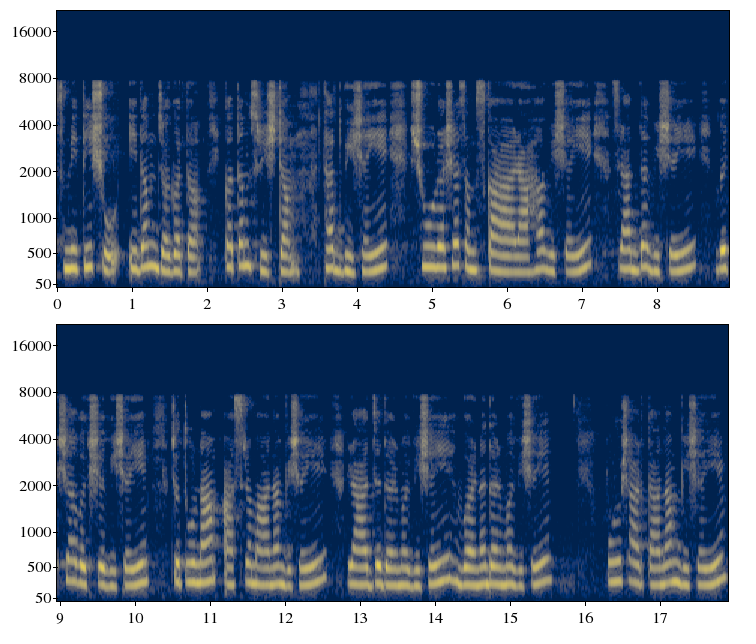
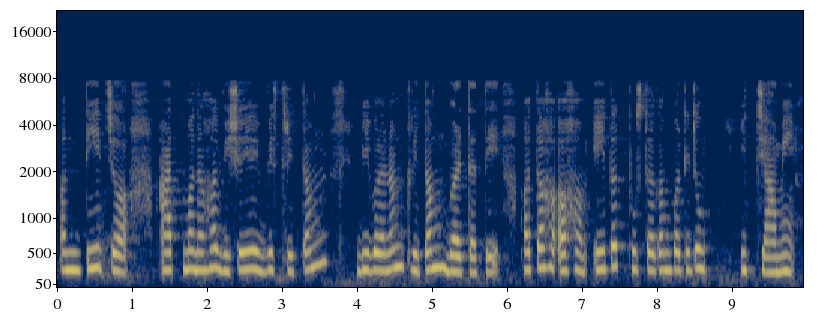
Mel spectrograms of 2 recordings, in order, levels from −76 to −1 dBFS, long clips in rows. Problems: none marked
